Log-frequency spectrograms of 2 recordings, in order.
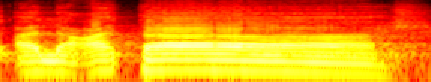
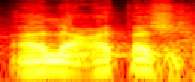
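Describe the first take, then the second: First: Put-on a parched child's wail, held long; drawn-out thirsty cry. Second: Quicker, clipped repeat of the cry; the echo of the cry, cut short; short thirsty cry. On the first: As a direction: stretch the word into a long, slow lament. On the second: Retold or imitated. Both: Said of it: "خیام حسینی سے بار بار آواز آتی تھی".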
